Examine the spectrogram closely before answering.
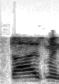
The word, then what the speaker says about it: Theismann: But I want to agree, Ron, Theismann is an idiot. I like when he changed his name to rhyme with the Heisman back in college.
